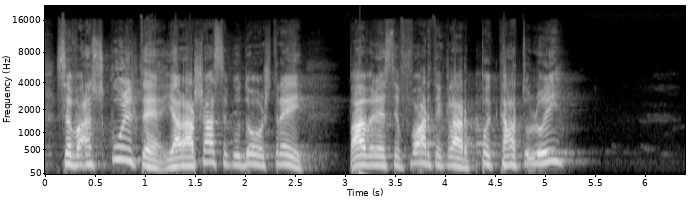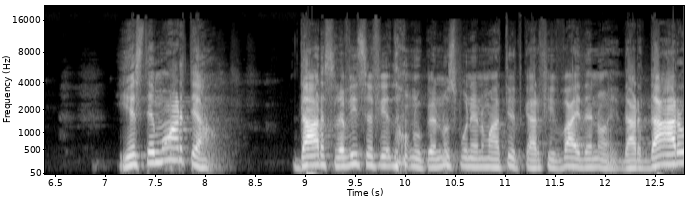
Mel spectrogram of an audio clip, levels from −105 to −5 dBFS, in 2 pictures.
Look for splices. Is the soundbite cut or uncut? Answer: cut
